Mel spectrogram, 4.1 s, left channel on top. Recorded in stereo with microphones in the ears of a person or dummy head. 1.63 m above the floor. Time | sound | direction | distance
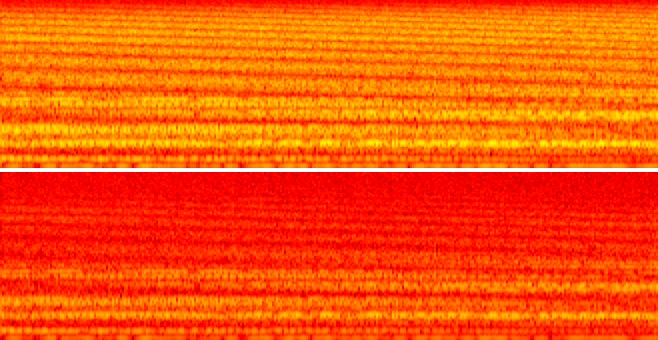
0.0 | a drone | 75° left (ahead or behind) | ?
